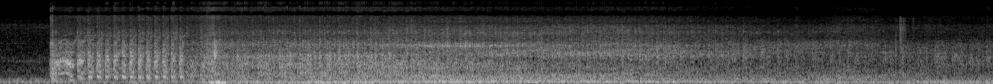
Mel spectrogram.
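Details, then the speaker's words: Cheap Duramax diesel being bled of air in fuel system: starter cranks about four beats a second, engine catches and runs unevenly, staying running longer each attempt, black smoke after; hard start and brief rough running, air in fuel suspected. "what are you done trying to bleed the air out of this that sounds terrible it is"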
